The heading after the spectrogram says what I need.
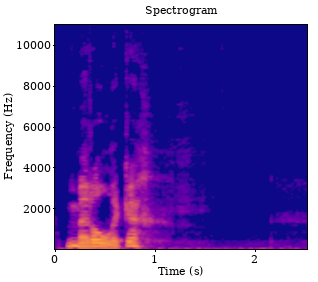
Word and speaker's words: Metallica: It's pronounced Metal Licka.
